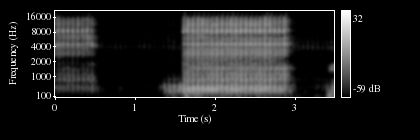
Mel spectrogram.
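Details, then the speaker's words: Front-wheel-drive car's ABS module removed and bench-tested on a tester over a customer's one-wheel-lock complaint: inlet valves fired front, rear, left and right with rapid even clicking, about three per second, nothing sticking; no blockage fault. "자, 막힘 현상은 없다는 겁니다."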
